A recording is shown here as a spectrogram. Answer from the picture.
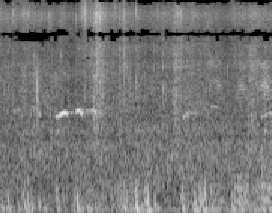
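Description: A baby stroller's small wheels rattling and knocking as it is pushed along a paved path, with footsteps.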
